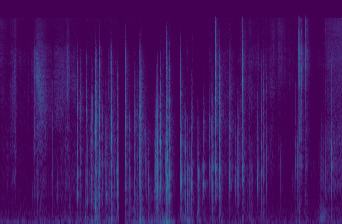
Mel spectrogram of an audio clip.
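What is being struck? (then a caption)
Paper magazine pages. Hands rub the pages of an open, water-damaged paper home magazine and flip a page with a crinkle. Dense, dry crackles and crisp rustles come in quick, uneven bursts, bright and thin with almost no low end. The paper gives a close, papery crunch that stops short with no ring.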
